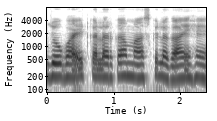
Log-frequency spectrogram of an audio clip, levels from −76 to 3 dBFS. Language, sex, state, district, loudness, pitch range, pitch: Hindi, female, Uttar Pradesh, Deoria, -18 LUFS, 160-200 Hz, 195 Hz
